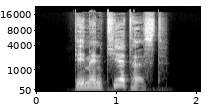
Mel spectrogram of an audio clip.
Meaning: inflection of dementieren: 1. second-person singular preterite 2. second-person singular subjunctive II
- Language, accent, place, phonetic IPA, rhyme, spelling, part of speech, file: German, Germany, Berlin, [demɛnˈtiːɐ̯təst], -iːɐ̯təst, dementiertest, verb, De-dementiertest.ogg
